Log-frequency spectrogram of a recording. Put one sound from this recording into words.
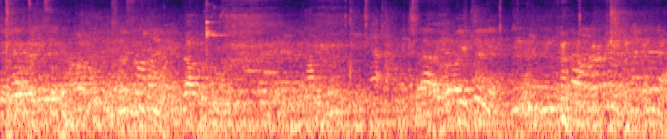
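A middle-aged woman talks animatedly up close.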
